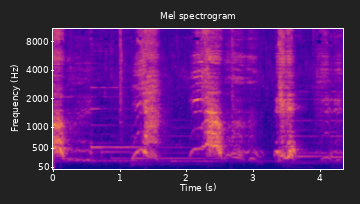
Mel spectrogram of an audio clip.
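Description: A man grunting and shouting in four short bursts over a sustained background music score.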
